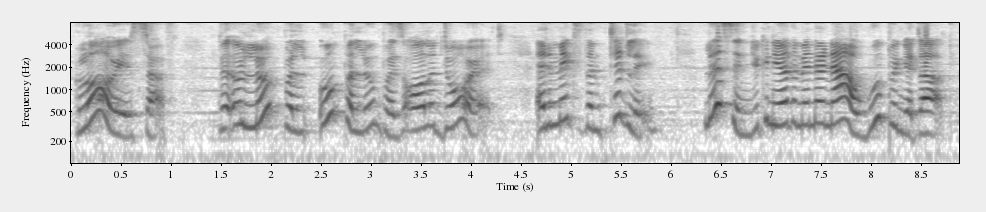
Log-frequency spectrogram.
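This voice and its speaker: A woman reading aloud and voicing an eccentric, excitable male chocolate factory owner who talks loudly and briskly. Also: high-pitched, faint music behind. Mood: gleeful. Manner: loud, brisk and commanding.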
